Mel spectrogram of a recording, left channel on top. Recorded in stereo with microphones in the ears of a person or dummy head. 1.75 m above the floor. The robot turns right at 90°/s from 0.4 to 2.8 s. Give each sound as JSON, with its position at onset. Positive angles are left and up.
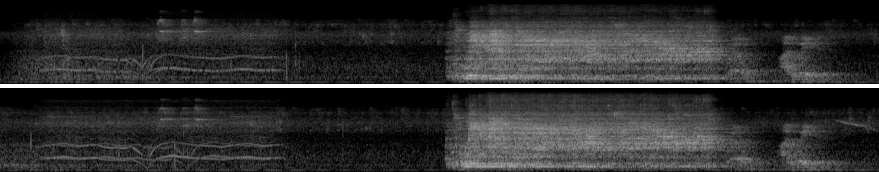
{"t": 1.6, "sound": "a squeak", "azimuth_deg": 70, "distance_m": 0.9}
{"t": 4.5, "sound": "a toilet flushing", "side_deg": -40, "distance_m": 0.6}
{"t": 7.2, "sound": "a man speaking", "side_deg": -20, "distance_m": 1.0}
